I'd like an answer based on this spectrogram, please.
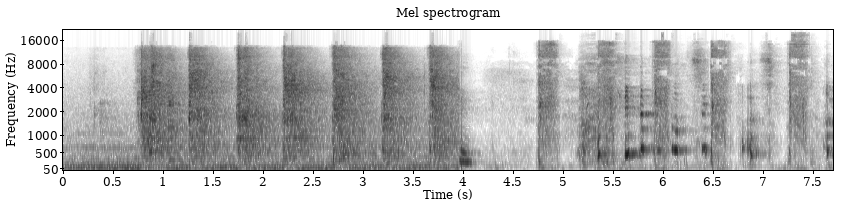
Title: Try Not To Laugh At These Cats Sneezing 😂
